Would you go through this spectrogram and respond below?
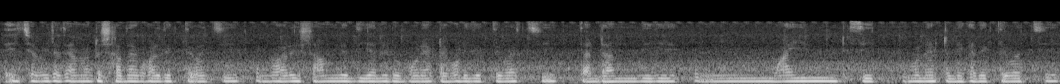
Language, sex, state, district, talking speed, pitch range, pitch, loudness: Bengali, male, West Bengal, Jalpaiguri, 145 wpm, 135-145 Hz, 140 Hz, -16 LUFS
